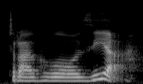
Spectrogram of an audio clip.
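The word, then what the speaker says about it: τραγῳδία: It's just that with a line underneath because it originally was a oi kind of diphthong. Tragodia.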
